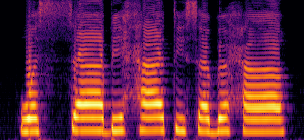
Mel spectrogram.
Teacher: ہمیں حرف السین کو 2 حرف کے برابر ادا کرنا ہے کیونکہ اس پہ تشدید ہے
